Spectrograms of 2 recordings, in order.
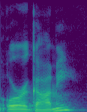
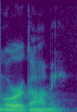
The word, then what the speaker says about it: origami: Put the stress on the first syllable and the third syllable.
